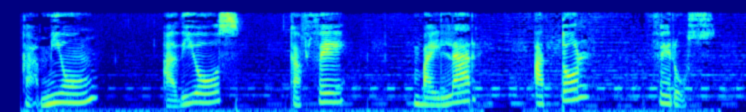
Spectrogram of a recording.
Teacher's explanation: Las palabras que voy a nombrar son agudas, porque llevan el acento en la última sílaba.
